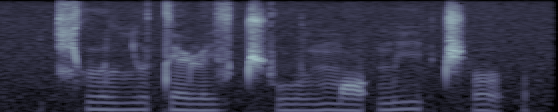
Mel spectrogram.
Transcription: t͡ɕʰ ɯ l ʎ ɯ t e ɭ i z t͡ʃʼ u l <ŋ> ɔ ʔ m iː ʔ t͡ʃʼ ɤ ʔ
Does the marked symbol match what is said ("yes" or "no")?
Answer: no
